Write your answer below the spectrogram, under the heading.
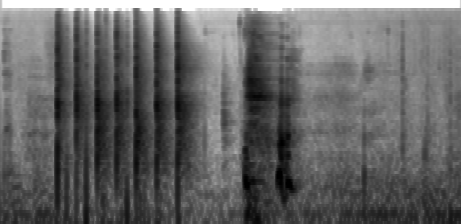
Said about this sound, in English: For the podcasters, it's hand clap. Or ass clap, if you like to sing it dirty.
